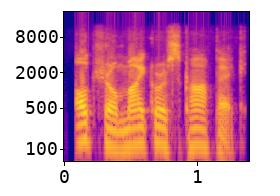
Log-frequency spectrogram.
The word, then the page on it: Ultramicroscopic: American English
